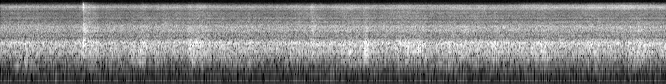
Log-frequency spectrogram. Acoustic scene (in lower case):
subway train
